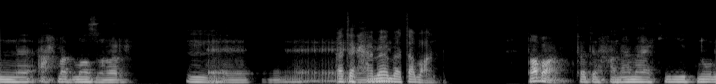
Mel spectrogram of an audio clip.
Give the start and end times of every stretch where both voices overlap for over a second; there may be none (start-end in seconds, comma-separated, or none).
none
